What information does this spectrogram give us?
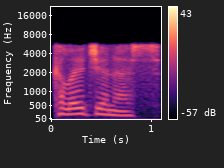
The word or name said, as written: caliginous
